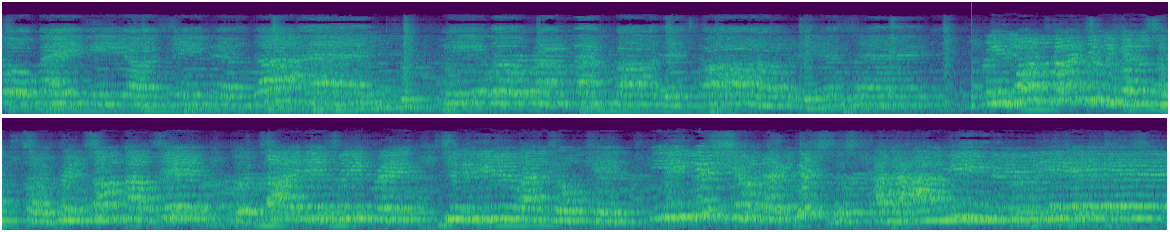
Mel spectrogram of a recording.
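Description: A group of young schoolchildren singing a song together as a choir. The singing gets louder about twelve seconds in.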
